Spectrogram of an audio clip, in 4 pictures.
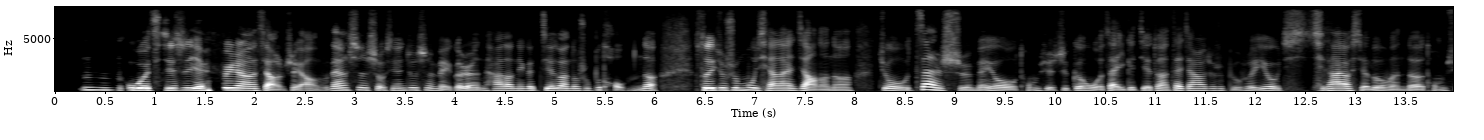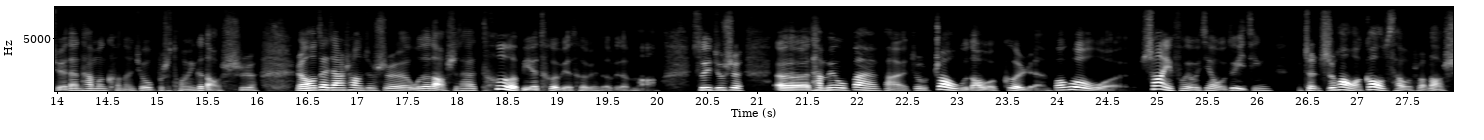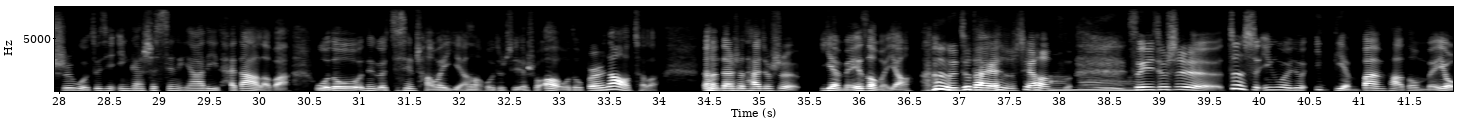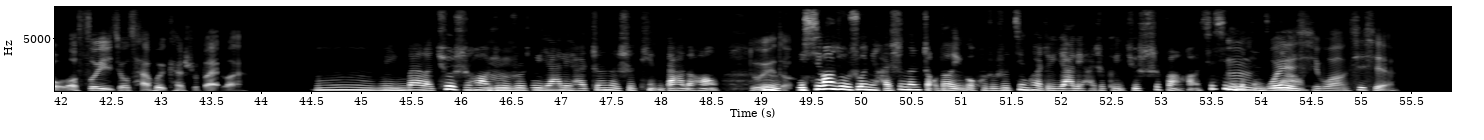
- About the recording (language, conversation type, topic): Chinese, podcast, 如何应对长期压力？
- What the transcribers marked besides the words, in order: other background noise; in English: "Burnout"; laugh; joyful: "就大概是这样子"; trusting: "啊"; chuckle; stressed: "一点"; joyful: "谢谢你的分享"; joyful: "嗯，我也希望。 谢谢"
